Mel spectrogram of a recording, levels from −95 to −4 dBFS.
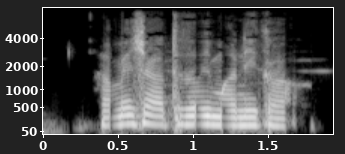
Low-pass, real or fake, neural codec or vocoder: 7.2 kHz; real; none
